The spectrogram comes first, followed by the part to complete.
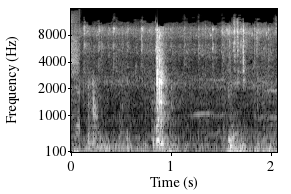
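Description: A sharp knock about a second in and a softer thump just over half a second later, over a steady outdoor background noise.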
